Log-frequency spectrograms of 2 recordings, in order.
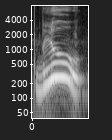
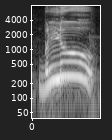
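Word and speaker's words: blue: बड़ी ऊ से बी you sorry B एल यू ई ब्लू ब्लू थोड़ा ज्यादा साउंड करेंगे हिज करके।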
